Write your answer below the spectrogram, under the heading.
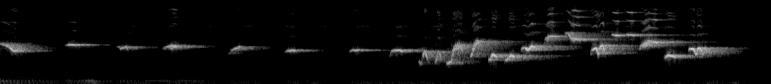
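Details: A bird sings a master song for cage birds. It begins with seven evenly spaced, clear whistled notes, each about half a second apart, then speeds into a rapid, varied stream of rising and falling whistles.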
